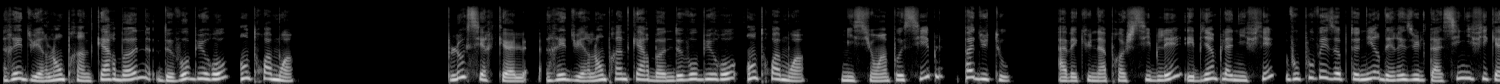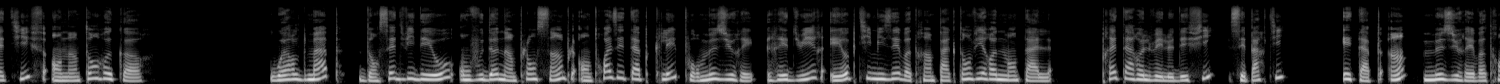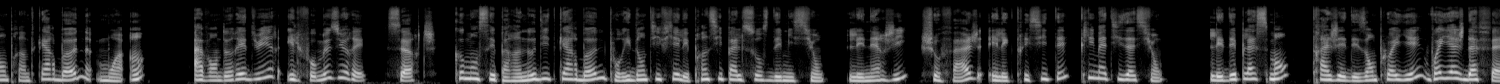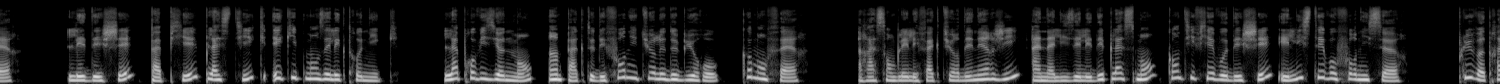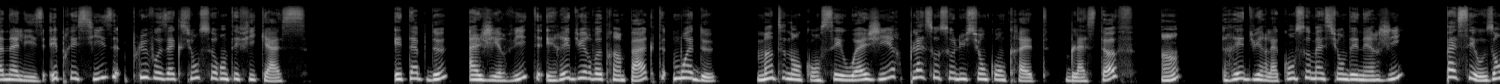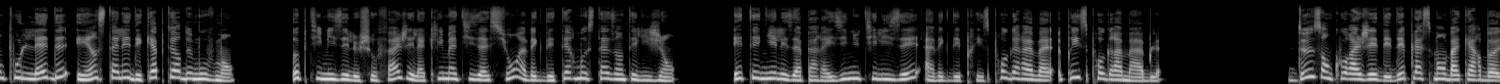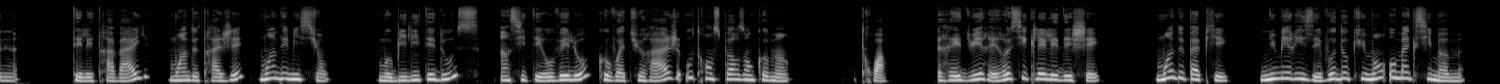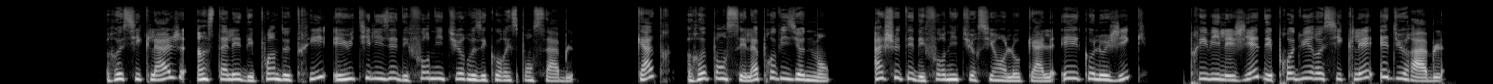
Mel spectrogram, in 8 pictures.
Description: ElevenLabs_Chapter_2.mp3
